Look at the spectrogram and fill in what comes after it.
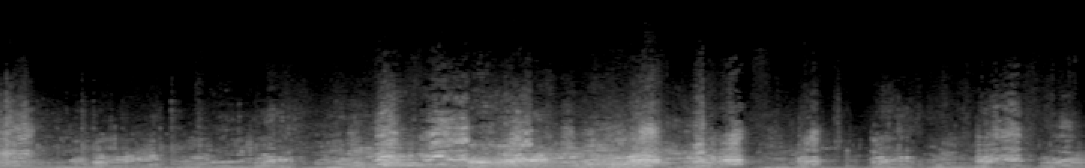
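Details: A herd of domestic pigs on a farm grunts and squeals together in a dense, overlapping chorus.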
